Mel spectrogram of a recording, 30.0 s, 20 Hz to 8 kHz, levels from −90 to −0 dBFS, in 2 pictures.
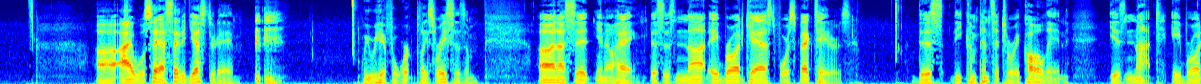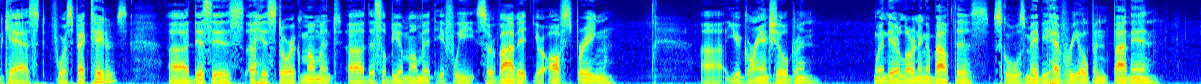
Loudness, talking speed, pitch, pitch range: -27 LUFS, 140 wpm, 85 Hz, 80-95 Hz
